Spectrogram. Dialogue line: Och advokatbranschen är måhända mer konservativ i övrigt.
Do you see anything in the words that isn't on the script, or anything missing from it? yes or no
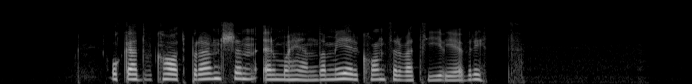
no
